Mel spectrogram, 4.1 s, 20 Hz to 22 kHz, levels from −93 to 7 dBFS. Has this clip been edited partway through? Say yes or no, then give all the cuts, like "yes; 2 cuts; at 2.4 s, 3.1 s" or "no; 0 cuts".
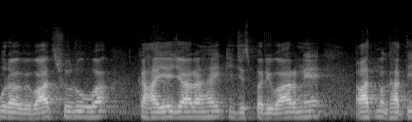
no; 0 cuts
